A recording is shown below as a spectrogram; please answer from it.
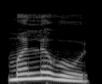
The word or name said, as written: ಮೇಲೆವರ್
